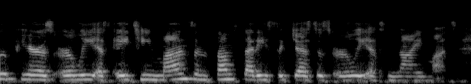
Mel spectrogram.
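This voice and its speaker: A woman's lively intonation at a moderate pace. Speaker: early childhood education advocate. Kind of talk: webinar presentation. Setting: video call webinar.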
